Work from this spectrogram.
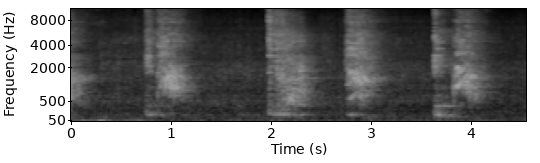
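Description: Braised winter melon being stir-fried in a wok with oyster oil and sugar: four sharp scraping, sizzling bursts of spatula against pan, evenly spaced and close, with no talk.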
